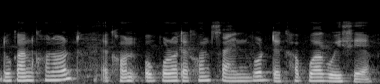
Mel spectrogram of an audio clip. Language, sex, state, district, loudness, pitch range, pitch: Assamese, female, Assam, Sonitpur, -19 LUFS, 160-185 Hz, 170 Hz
